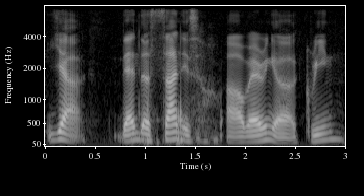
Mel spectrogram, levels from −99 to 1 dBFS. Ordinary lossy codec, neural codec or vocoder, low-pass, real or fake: none; none; 7.2 kHz; real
